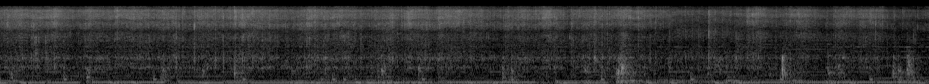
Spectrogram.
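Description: Grated coconut, split roasted chickpeas, shallots and chillies sizzling in a little oil in a nonstick kadai as they are sautéed to light brown, stirred with a wooden spatula that scrapes lightly on the pan. The sizzle gets softer near the end.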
